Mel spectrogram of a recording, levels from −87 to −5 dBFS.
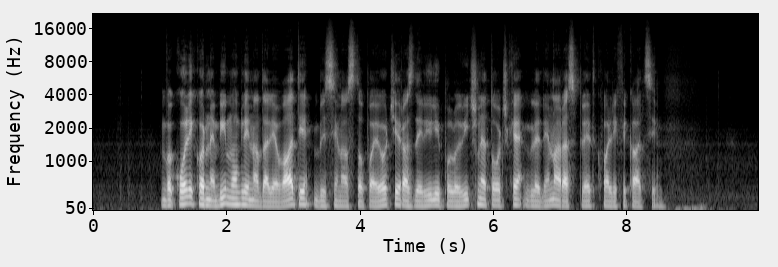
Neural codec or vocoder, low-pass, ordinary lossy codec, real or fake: autoencoder, 48 kHz, 32 numbers a frame, DAC-VAE, trained on Japanese speech; 19.8 kHz; none; fake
